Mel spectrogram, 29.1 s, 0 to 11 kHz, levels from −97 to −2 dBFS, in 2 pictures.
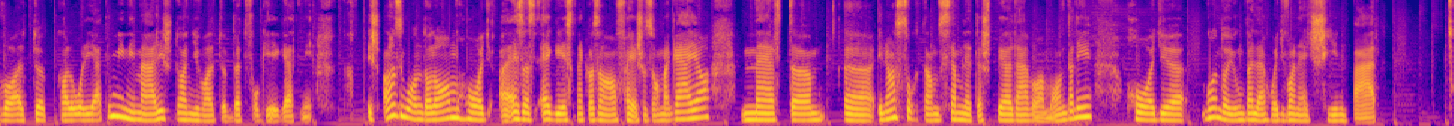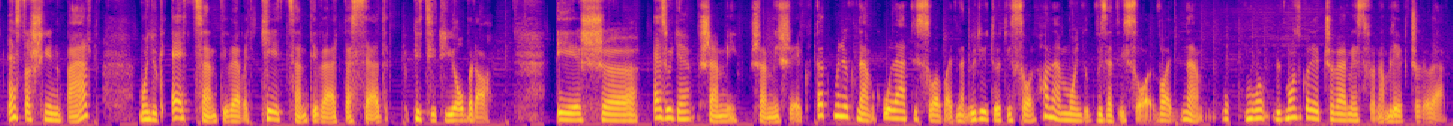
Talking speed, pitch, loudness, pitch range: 155 wpm, 170 Hz, -14 LUFS, 155-195 Hz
